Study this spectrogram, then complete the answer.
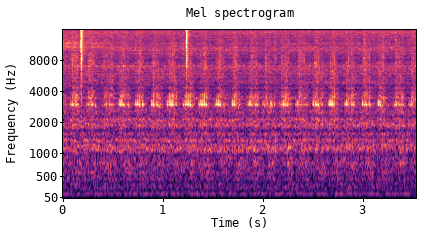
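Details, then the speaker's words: Old gas furnace making loud fluctuating noise at night: steady motor hum with a light, uneven rattle from the motor up top, suspected dry, loose motor bearing; lubrication considered, not confirmed. "could be that that motor up top seems like it's a little rattly."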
